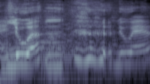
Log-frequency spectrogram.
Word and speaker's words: Loewe: There was a campaign a long time ago pre pre Jonathan Anderson of just trying to teach people how to say it. Lov.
